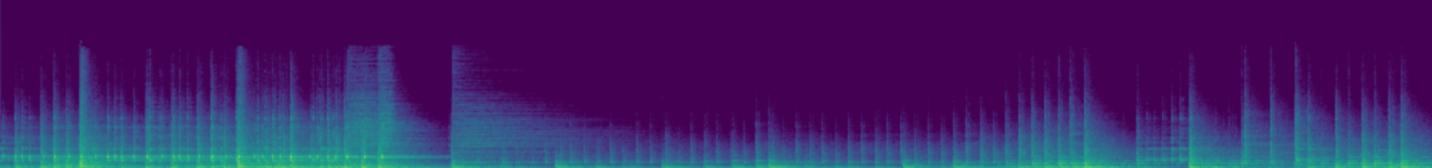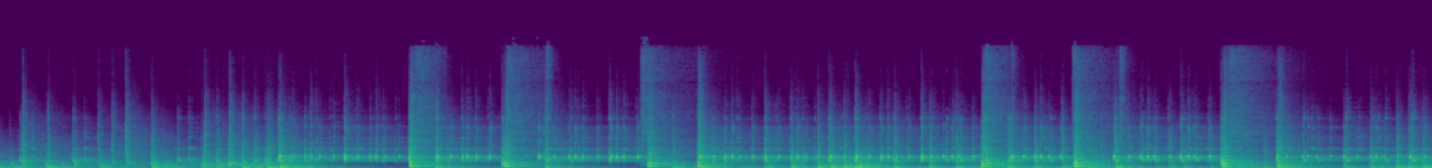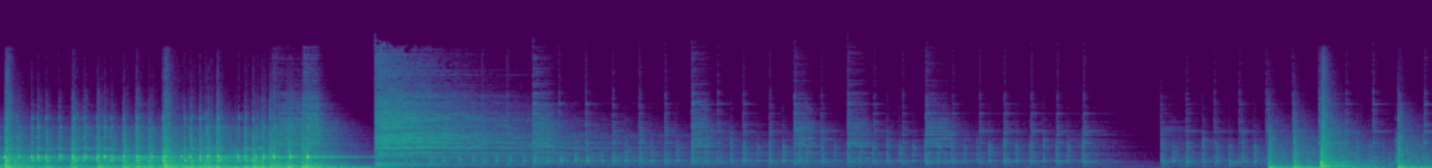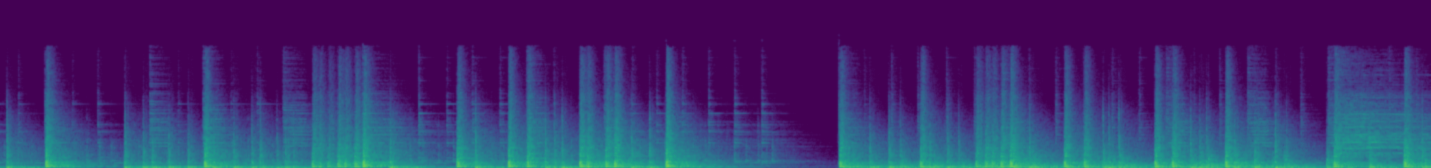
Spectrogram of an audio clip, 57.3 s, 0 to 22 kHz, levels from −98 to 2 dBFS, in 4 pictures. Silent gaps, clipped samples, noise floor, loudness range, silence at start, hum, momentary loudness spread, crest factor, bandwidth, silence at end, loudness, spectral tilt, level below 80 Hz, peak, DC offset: none; under 0.1%; -70 dBFS; 14 LU; 0 s; none; 18 LU; 26 dB; 16 kHz; 0 s; -27 LUFS; -6 dB/octave; -62 dBFS; -2 dBFS; under 0.1%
